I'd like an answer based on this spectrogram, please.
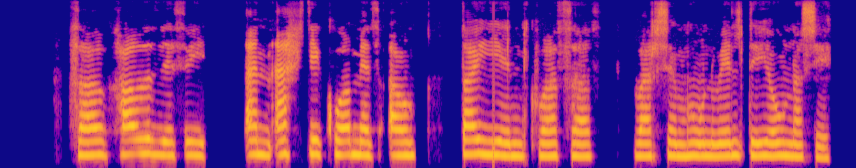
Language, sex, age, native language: Icelandic, female, 30-39, Icelandic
